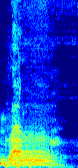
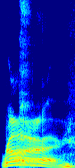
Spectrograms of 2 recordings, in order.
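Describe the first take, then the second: First: Loud playful mock roar; dinosaur voice. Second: High playful mock roar; dinosaur voice. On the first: Mock roar answered, louder. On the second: Mock roar at each other.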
